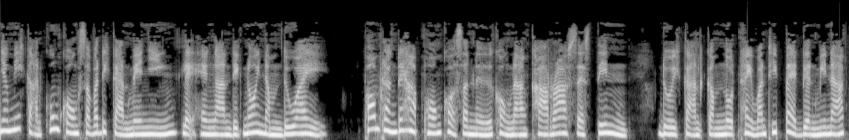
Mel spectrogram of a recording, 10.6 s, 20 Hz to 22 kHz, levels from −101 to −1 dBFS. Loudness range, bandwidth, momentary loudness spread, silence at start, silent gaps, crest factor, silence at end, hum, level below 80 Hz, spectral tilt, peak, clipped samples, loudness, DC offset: 2 LU; 11 kHz; 5 LU; 0 s; none; 12 dB; 0.05 s; none; -48 dBFS; -6.5 dB/octave; 0 dBFS; under 0.1%; -12 LUFS; under 0.1%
